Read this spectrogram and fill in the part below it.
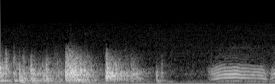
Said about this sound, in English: Hey, what are you trying to do to that door? Taking off the hinges? What for? You'll find out.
